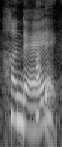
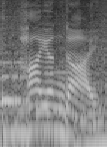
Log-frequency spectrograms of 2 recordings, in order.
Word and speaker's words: Hyundai: anyway it turns out a lot of people have been saying it wrong and the company launched an ad telling people to get it right take a look search Hyundai you have arrived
